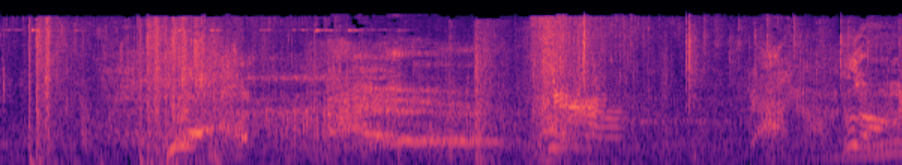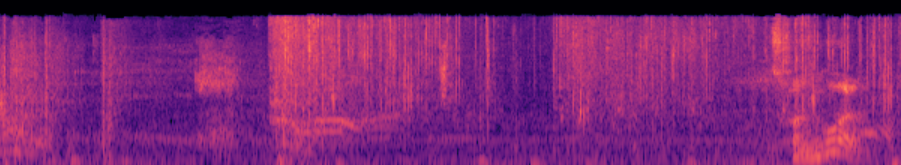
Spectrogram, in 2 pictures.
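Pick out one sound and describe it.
A zombie groans and snarls hoarsely.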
